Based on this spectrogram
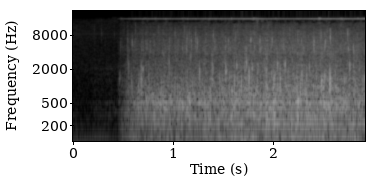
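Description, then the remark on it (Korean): After a brief moment of quiet, a pot of water starts boiling and bubbling, a dense, steady simmer of popping bubbles that continues evenly to the end, with no voices. “왕릉이 화가 나서 두 손가락으로 고기를 꺼내 땅바닥에 던져버리자 오라는 무감각한 표정으로 나오더니 고기를 집어 물로 씻어 다시 부글부글 끓는 냄비 속에다 넣었다.”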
